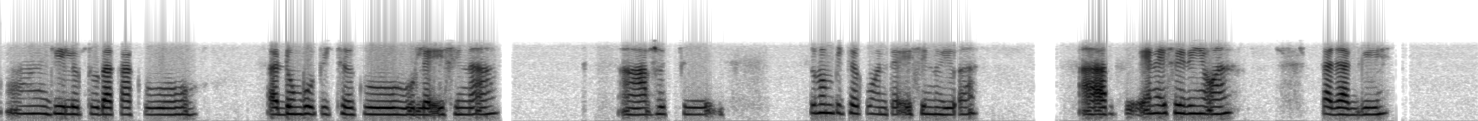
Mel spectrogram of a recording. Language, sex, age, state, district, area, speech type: Santali, female, 30-45, West Bengal, Uttar Dinajpur, rural, conversation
